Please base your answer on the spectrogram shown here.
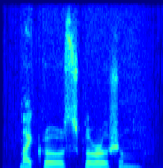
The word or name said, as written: microsclerotium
